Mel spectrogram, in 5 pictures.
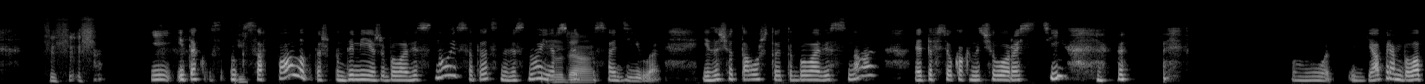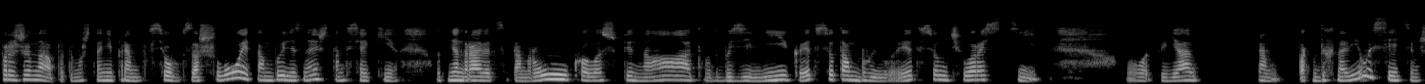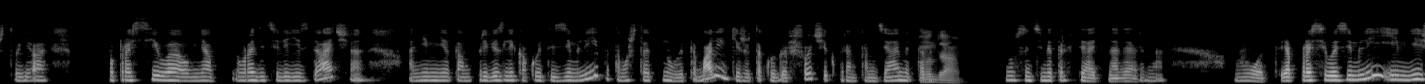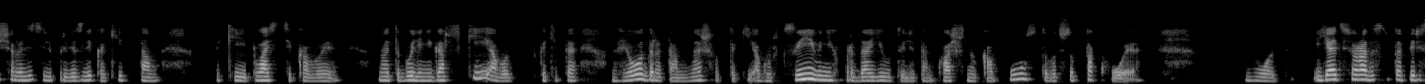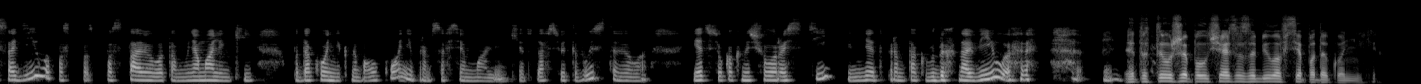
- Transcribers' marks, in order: chuckle; other noise; other background noise; chuckle; chuckle
- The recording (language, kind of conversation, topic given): Russian, podcast, Как лучше всего начать выращивать мини-огород на подоконнике?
